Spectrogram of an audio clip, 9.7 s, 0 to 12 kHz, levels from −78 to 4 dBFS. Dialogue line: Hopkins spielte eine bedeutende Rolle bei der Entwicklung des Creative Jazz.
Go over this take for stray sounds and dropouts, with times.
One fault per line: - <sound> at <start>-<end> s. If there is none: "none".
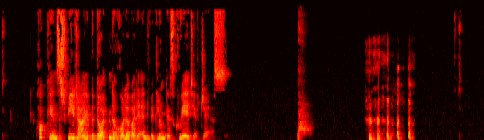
- bark at 5.9-6.3 s
- laugh at 7.3-8.3 s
